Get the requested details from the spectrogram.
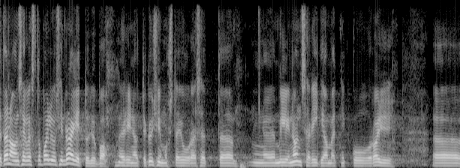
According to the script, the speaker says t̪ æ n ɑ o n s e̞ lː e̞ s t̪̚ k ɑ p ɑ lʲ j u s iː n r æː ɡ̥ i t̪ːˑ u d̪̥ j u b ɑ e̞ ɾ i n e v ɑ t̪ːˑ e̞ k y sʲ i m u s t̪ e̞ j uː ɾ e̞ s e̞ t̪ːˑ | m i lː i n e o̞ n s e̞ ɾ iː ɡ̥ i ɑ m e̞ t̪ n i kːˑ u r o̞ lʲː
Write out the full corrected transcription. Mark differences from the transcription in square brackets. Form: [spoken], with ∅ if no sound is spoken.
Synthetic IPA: t̪ æ n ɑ o n s e̞ lː e̞ s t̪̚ k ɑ p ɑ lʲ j u s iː n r æː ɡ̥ i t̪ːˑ u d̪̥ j u b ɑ e̞ ɾ i n e v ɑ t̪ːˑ e̞ k y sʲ i m u s t̪ e̞ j uː ɾ e̞ s e̞ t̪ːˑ | m i lː i n e o̞ n s e̞ ɾ iː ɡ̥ i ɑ m e̞ t̪ n i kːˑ u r o̞ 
